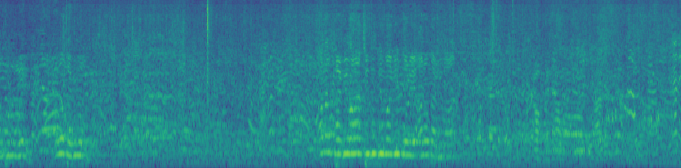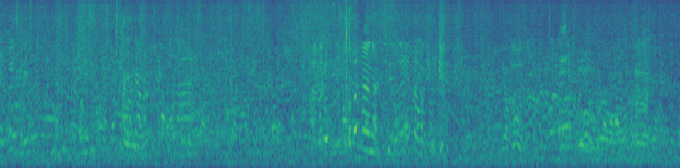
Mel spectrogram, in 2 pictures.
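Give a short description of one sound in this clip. A crowd of men and women shout and chant loudly outdoors.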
